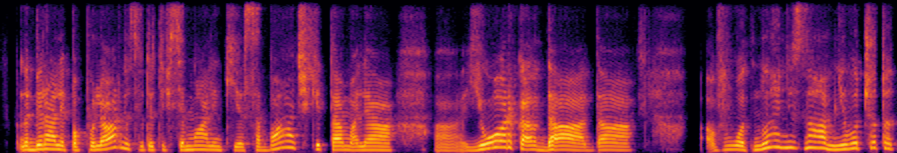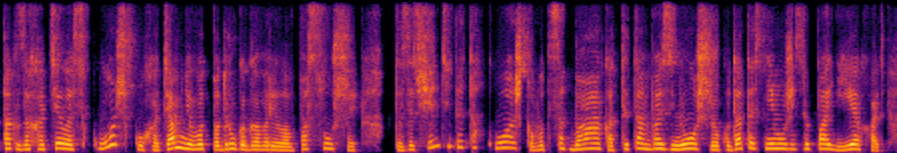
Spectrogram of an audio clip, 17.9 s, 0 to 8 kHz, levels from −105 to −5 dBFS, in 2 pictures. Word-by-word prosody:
набирали 220 +3 +4
популярность 210 - +2
вот 185 0 -5
эти 190 +2 -4
все 185 0 -2
маленькие 190 -4 -2
собачки, 235 - -1
там, 195 -3 +2
а-ля, 180 0 +1 0.4
а, 155 - -8
йорков 220 - +4
Да, 185 -2 +6
да. 180 -1 -1 0.7
Вот, 195 +1 -2
но 260 +11 +2
я - - +1
не 310 0 +1
знаю, 290 -1 +2
мне 210 +2 +3
вот 275 +3 +1
чё-то 290 -3 -2
так 255 0 -4
захотелось 230 +2 -1
кошку, 435 - -3
хотя 195 +7 +1
мне 275 -5 +2
вот 235 +1 -1
подруга 225 +3 -1
говорила: 200 -3 -2
"Послушай, 225 -2 -8 0.3
да 180 - -7
зачем 300 - -5
тебе 375 -5 -8
та 320 -1 -11
кошка? 280 -9 -4
Вот 210 +1 -8
собака 250 -4 -3
ты 235 - -3
там 255 0 -2
возьмёшь 245 0 +1
её, 195 0 -1
куда-то 250 +8 -1
с 265 - -13
ней 255 0 +1
можете 245 -1 -3
поехать". 225 -6 -1
225 Hz, 155 wpm, -24 LUFS, 190-260 Hz, 0.7 s, Да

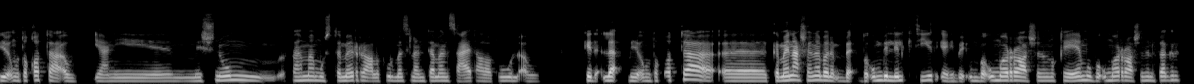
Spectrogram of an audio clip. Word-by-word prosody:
بيبقى 180 - +2
متقطع 200 +3 -1
أوي 155 -1 -3 0.2
يعني 155 0 -4 0.2
مش 155 +3 -7
نوم 195 -2 +1 0.3
فاهمة 190 +1 0
مستمر 180 +1 -1
على 160 -2 -1
طول 180 +2 -5
مثلًا 170 -1 -4
8 175 0 0
ساعات 155 0 -2
على 150 -2 -3
طول 170 +2 -4
أو 145 -1 -7 0.5
كده 180 - +4
لأ، 185 +1 +4
بيبقى 165 -1 -1
متقطع 190 +4 +3
آآ 160 -1 +2
كمان 185 +3 +5
عشان 195 -1 +3
أنا 195 -1 +5
بان 170 -3 -2
باقوم 175 +3 -1
بالليل 180 -2 +6
كتير 195 +1 -4
يعني 155 -2 -2
باقوم 170 +2 -5
باقوم 185 +3 +1
مرّة 185 0 +5
عشان 175 0 +1
القيام، 175 +2 0
وباقوم 180 -1 -2
مرّة 190 0 +1
عشان 180 +2 -4
الفجر 190 +2 -2
175 Hz, 190 wpm, -22 LUFS, 160-190 Hz, 0.5 s, بالليل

